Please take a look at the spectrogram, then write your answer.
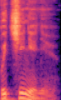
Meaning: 1. submission, subjecting 2. subjection 3. subordination
- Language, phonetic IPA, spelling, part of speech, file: Russian, [pət͡ɕːɪˈnʲenʲɪje], подчинение, noun, Ru-подчинение.ogg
